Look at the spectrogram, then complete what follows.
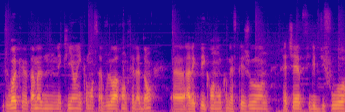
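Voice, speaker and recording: Over music in the background, a man with a fairly low pitch speaks fairly quickly in a flat monotone. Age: 20s. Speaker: watch brand co-founder. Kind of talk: interview.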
